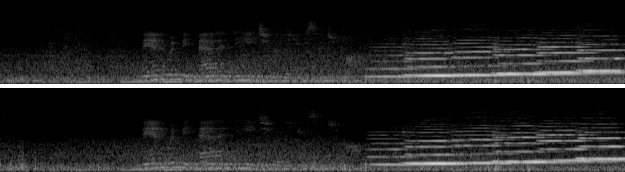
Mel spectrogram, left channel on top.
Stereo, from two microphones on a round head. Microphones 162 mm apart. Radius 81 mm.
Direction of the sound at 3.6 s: 5° right (ahead or behind).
